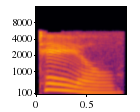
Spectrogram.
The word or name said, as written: tail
